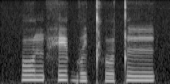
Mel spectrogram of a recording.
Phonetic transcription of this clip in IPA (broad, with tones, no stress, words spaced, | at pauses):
o˦n he˦ɡʷi˨tʰʊ˨ tĩ˦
